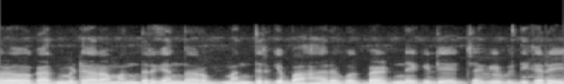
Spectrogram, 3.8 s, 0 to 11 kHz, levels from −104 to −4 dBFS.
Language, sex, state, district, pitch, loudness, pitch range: Hindi, male, Punjab, Kapurthala, 120 Hz, -17 LUFS, 115-120 Hz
